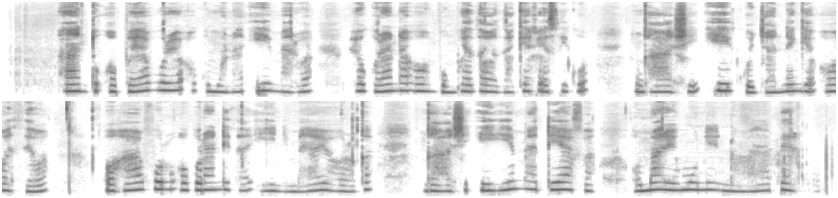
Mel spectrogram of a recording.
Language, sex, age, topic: Oshiwambo, female, 25-35, finance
